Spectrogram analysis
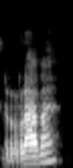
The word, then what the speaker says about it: Raba: El canal de Rubano, se escribe Raba, R-A-B-A, Raba, y luego Apple, todo junto, Raba Apple.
